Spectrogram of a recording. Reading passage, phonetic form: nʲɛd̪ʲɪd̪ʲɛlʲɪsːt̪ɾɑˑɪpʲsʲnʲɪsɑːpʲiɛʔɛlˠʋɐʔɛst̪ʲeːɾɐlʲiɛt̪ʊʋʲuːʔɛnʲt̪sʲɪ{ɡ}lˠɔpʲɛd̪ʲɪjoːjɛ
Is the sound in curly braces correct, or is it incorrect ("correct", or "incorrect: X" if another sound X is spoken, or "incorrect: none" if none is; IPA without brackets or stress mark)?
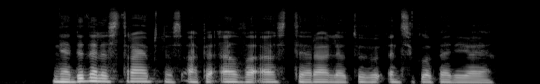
incorrect: k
